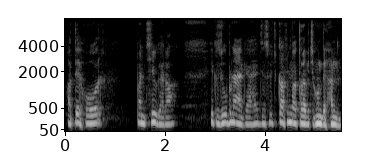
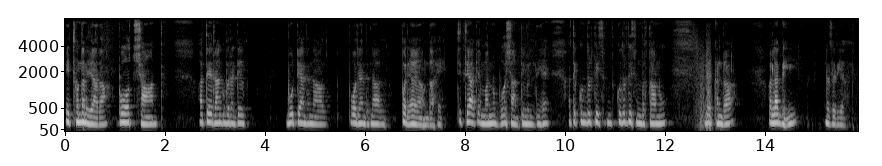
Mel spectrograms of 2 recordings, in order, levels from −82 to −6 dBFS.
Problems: continuous background conversations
